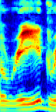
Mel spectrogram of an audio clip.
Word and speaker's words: Reid: I'm on Twitter at Joe Reed. Reed is spelled R-E-I-D.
